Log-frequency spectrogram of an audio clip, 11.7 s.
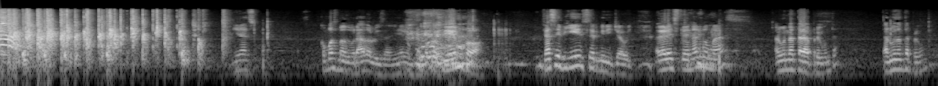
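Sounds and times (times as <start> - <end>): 
applause from a small group: 0.0 - 3.0
speech: 3.0 - 3.4, 4.0 - 11.7
laughter: 5.1 - 6.8.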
